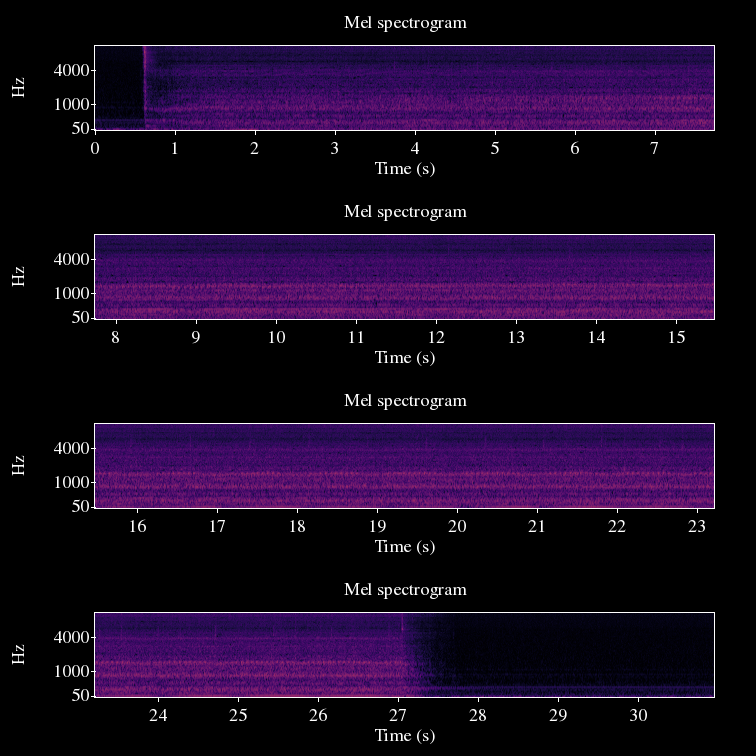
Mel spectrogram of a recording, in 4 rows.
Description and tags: Super 8 mm projector start no film
Sound recording of a real super8 mm projector starting, turning it on but without film in it
silent-film, super8, 8mm, film, hand, s8, rhythm, reel, load, movie, install, project, vintage, projecting, cinema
